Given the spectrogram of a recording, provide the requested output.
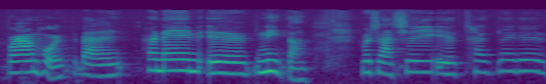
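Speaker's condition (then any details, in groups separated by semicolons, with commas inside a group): Deaf and hard of hearing; hearing aid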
